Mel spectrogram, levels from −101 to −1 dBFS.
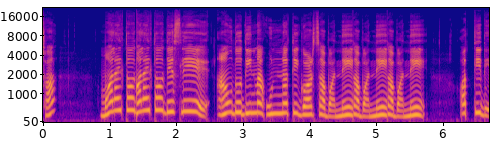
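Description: At 1.41 to 1.83 s the speech stutters as a 0.43 s stretch plays twice. Just after "गर्छ भन्ने", from 4.65 to 5.67 s, a 0.51 s block sounds three times. These are repeated frames: runs of compressed audio were duplicated, so the decoder replayed them, lengthening the clip by 0.43 s and 1.02 s.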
